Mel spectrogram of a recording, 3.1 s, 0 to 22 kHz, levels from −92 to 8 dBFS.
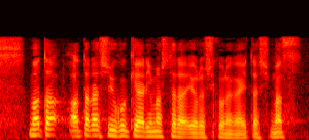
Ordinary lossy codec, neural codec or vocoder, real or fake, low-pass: none; vocoder, 44.1 kHz, 80 mel bands, Vocos; fake; 7.2 kHz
